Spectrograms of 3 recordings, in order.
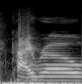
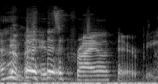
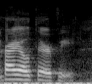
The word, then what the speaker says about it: cryotherapy: with ice lounge Kyle cryotherapy uh-huh forget I pronounced it wrong yeah I know it's okay everybody Kairo we get that a lot cryotherapy cryotherapy yeah so Jackie can you start off by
